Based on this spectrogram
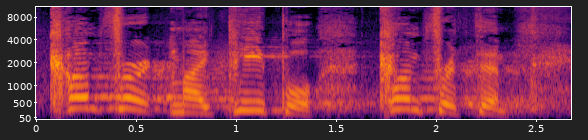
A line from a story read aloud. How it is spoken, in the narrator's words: He shouts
